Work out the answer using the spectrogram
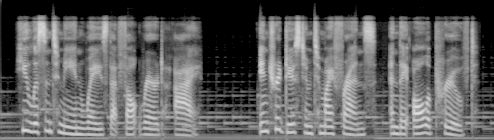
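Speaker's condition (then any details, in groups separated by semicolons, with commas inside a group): No condition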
